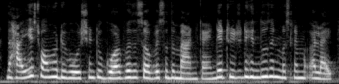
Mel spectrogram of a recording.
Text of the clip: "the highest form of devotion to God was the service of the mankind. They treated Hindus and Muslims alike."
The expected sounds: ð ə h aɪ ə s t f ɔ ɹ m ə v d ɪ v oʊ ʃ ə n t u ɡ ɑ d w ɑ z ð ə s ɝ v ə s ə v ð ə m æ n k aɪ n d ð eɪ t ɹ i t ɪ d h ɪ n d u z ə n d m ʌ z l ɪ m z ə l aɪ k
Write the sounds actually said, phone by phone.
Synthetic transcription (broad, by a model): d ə h aɪ ə s t f ɔ ɹ m ə v d ɪ v oʊ ʃ ə n t u ɡ ɑ d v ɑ z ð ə s ɝ v ə s ə v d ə m æ n k aɪ n d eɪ t ɹ i t ɪ d h ɪ n d u z ə n d m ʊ s l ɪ m ə l aɪ k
